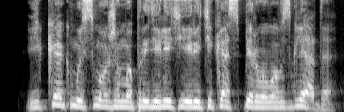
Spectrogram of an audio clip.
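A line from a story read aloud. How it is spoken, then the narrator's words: Grumbling. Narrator (Russian): проворчал Альвада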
